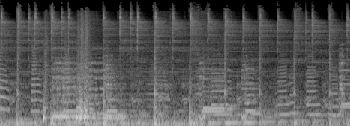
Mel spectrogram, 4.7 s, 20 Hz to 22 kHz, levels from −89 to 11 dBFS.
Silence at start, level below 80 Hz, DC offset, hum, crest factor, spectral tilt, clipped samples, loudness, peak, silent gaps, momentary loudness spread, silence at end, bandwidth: 0 s; -30 dBFS; under 0.1%; none; 18 dB; -5.5 dB/octave; under 0.1%; -20 LUFS; -2 dBFS; none; 11 LU; 0 s; over 20 kHz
